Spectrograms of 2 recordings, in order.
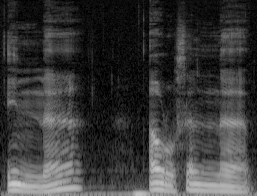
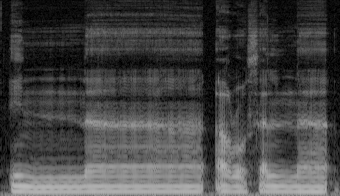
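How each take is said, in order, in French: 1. La voyelle finale de « inna » est tenue brièvement. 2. La voyelle finale de « inna » est tenue quatre temps.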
